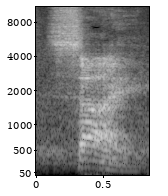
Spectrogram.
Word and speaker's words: psi: These, the angles opposite these sides and corresponding to the vertices, that is a Greek letter psi, psi, pronounced psi.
